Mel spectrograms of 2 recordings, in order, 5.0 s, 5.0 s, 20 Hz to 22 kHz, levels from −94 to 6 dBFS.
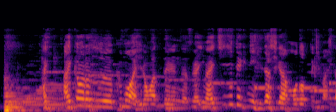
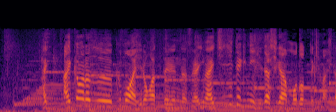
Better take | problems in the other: second | noise reduction (classical method WPE with log-MMSE)

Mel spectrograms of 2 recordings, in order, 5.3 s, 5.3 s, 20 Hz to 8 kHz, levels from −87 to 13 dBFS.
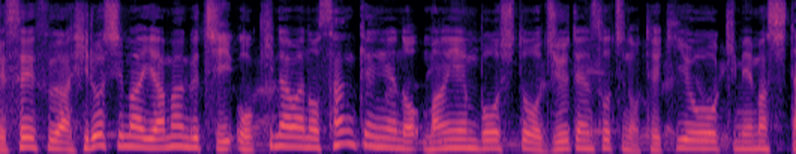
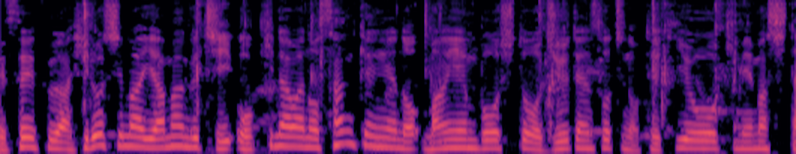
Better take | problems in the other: first | noise reduction (classical method spectral subtraction)

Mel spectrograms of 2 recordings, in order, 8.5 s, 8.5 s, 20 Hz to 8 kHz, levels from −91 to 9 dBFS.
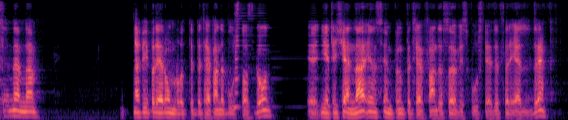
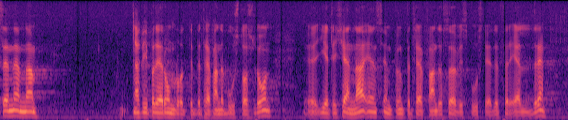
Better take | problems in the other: second | noise reduction (neural mask model DeepFilterNet 3)

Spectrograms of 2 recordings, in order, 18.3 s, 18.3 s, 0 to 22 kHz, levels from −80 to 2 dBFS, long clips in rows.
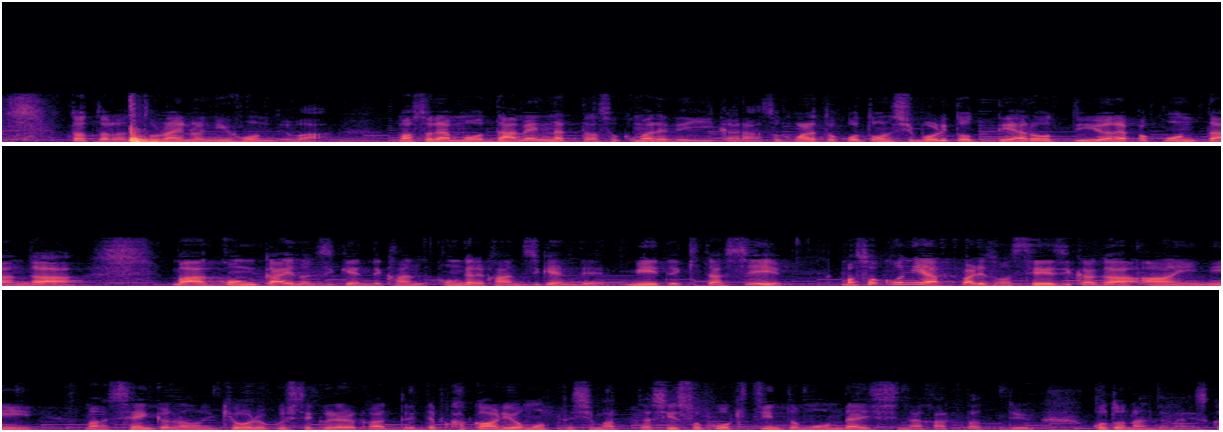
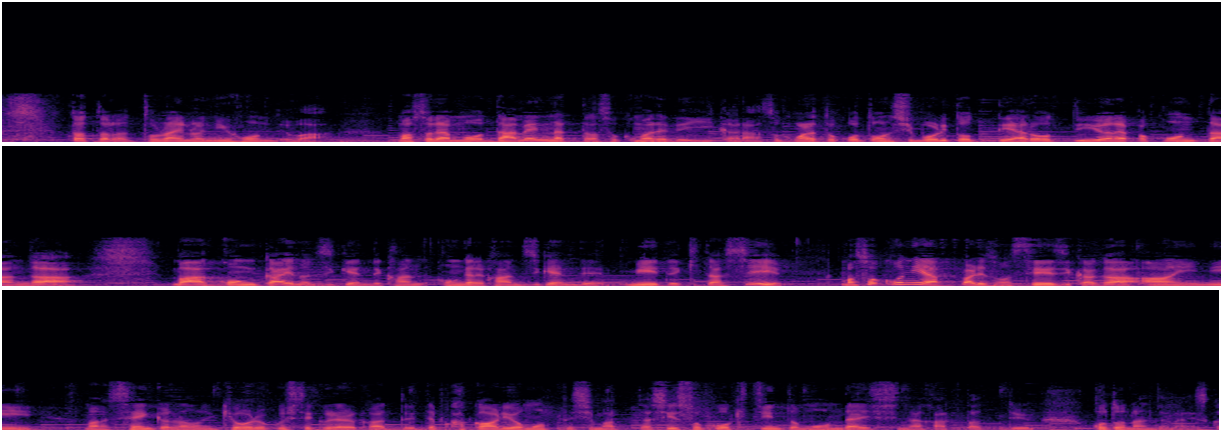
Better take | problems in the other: second | background sound (Knock); 3 dB above the speech

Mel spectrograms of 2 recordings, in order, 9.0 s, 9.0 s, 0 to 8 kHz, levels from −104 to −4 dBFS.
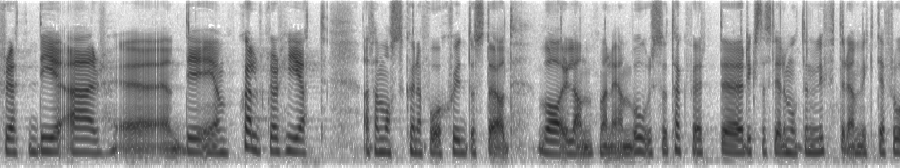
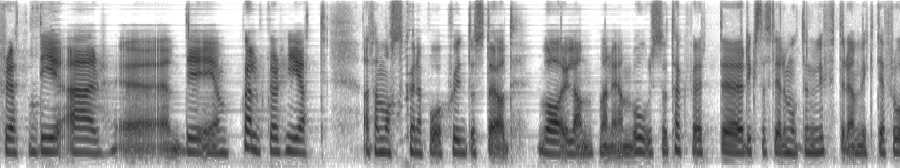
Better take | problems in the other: first | noise reduction (neural mask model DeepFilterNet 3)

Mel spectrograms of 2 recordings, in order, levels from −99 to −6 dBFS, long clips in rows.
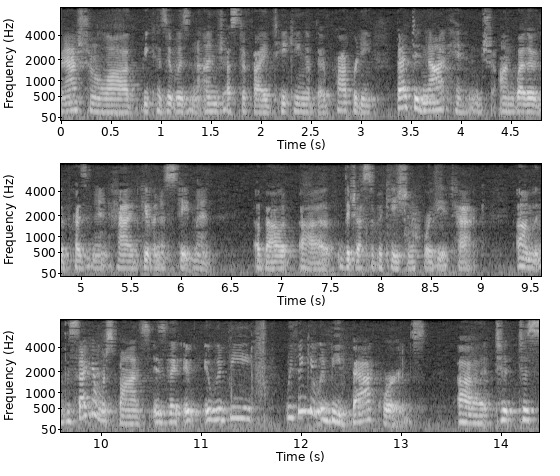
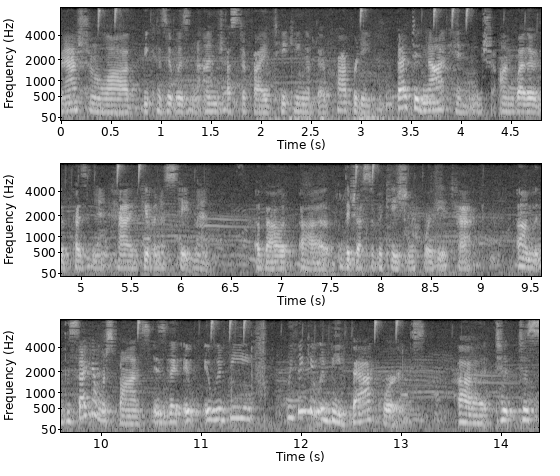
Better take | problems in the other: first | background sound (Breathing + Chatter / Chirp, tweet / Livestock, farm animals, working animals); 11 dB below the speech

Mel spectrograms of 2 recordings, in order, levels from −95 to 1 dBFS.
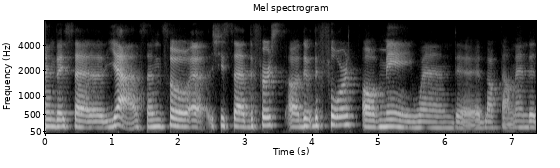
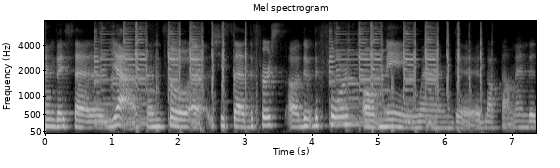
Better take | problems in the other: first | background sound (Electric guitar); 7 dB below the speech

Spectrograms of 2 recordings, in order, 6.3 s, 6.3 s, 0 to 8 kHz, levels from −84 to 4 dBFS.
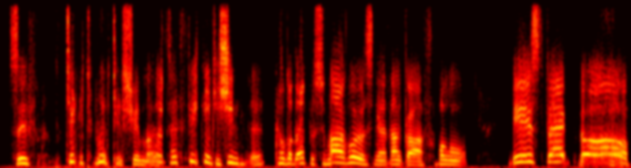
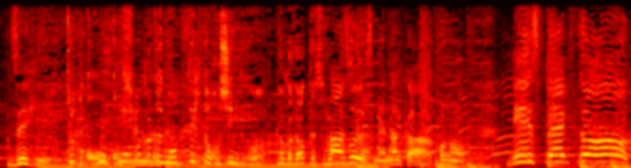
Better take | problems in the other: second | noise reduction (neural diffusion model UNIVERSE++)

